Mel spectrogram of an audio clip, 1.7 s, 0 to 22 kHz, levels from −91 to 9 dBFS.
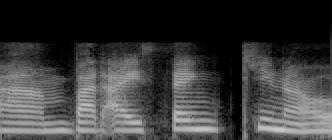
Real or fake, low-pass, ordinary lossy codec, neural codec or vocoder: fake; 7.2 kHz; AAC, 48 kbps; codec, 16 kHz in and 24 kHz out, 0.8 kbps, FocalCodec, streaming, 65536 codes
